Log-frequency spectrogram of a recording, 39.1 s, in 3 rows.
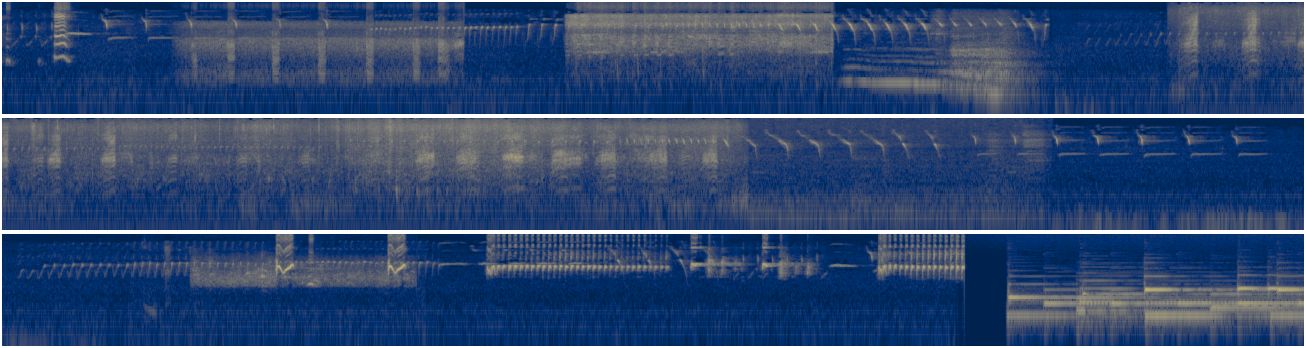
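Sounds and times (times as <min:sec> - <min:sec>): wind: 0:00.0 - 0:35.7
ducks quacking: 0:01.9 - 0:04.6, 0:11.7 - 0:20.5
choppy water: 0:11.7 - 0:20.5.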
